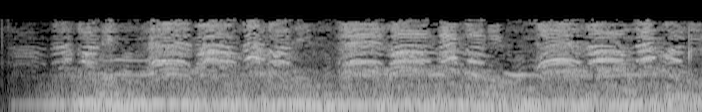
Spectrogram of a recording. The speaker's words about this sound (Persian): بنا بر گزارش‌ها این تجمع با حضور چند صد نفر از بستگان زندانیانی که در جرایم عادی محکوم به اعدام شده اند برگزار شد. در ویدیوهایی که از این تجمع منتشر شده صدای گریه برخی زنان حاضر در تجمع شنیده می شود و کودکان نیز فریاد می زنند اعدام نکنید.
